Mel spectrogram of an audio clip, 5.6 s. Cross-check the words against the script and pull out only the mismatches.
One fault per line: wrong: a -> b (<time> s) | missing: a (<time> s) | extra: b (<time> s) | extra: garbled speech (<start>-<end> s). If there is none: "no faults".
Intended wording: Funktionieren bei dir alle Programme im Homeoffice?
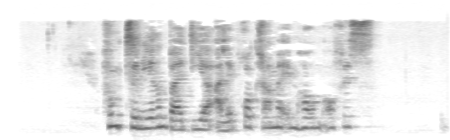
no faults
